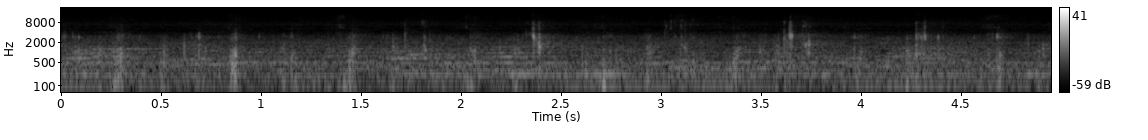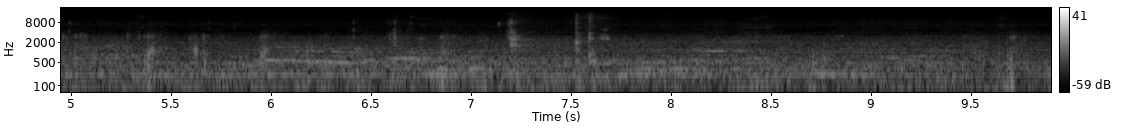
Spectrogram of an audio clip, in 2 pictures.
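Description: A person chewing a mouthful of egg fried rice, with many small irregular clicks.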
